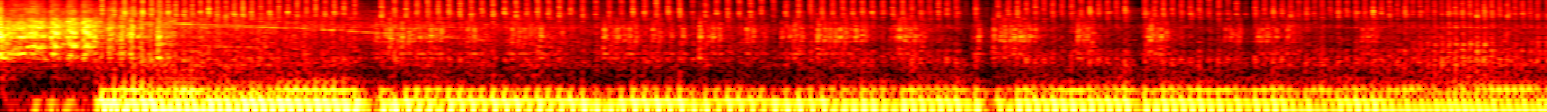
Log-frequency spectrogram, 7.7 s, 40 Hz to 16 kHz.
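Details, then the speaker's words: Ferrari 348, first start after engine-out timing belt major service: fires and catches with uneven lumpy running that stumbles and dips, struggling to stay running; right side running rich with smoke, harness swap suspected. "I mean, it's starting, but not really starting."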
